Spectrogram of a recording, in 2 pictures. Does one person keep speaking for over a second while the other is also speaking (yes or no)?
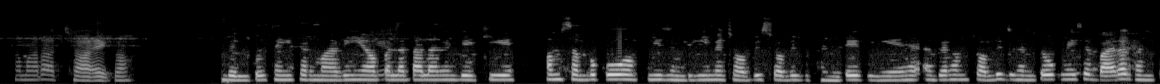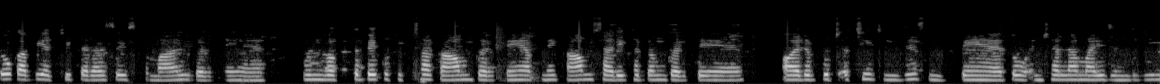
no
